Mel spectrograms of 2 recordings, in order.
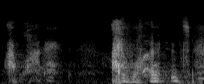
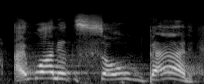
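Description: First: Breathy whisper rising to a low murmur; hushed craving. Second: Higher, slow, drawn-out longing; intense craving. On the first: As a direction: covet it under your breath. Acted craving, building from whisper. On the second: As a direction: burst out with aching want. Acted craving at its peak. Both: Acted.

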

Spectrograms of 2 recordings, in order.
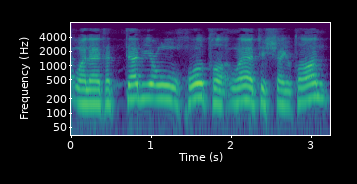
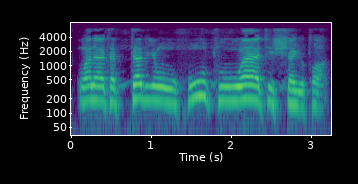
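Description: First: خطوات said "khutwaat", no vowel on ta; still ta in خطوات. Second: Said in the usual way. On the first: Shown as a demonstration. Teacher showing al-Duri's reading, خطوات as "khutwaat". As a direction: close the ta of خطوات straight into waw. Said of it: "قرأ الدوري بإسكان الطاء هكذا". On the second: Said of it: "قرأ الدوري بإسكان الطاء".

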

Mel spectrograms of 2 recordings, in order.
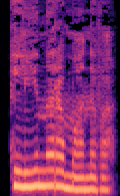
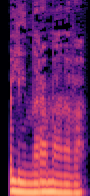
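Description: First: Put-on high, small girlish voice; meek schoolgirl reply, pitched up; timid schoolgirl. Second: Said in the usual way. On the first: A narrator's reading. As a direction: give the name shyly. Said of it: "ответила она тихо". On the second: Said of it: "осторожно предложила я".

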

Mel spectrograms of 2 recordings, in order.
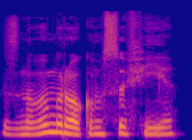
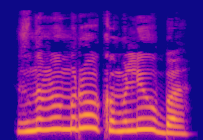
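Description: First: Lightly voiced man, subdued; soft, low-key male greeting, falling away; a hint of a quiet man; man's voice on phone. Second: Bright, high, loud holiday wish; happy, raised-voice New Year cheer; joyful greeting. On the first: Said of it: "Чую чоловічий голос". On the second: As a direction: greet a close friend with delight. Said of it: "говорю радісно". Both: A narrator's reading.

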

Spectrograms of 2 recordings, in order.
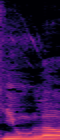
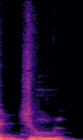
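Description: First: "Joomla" with a Y sound, YOOM-la; Y-sound pronunciation. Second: "Joomla" with a hard J, JOOM-la; J-sound pronunciation. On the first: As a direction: start "Joomla" like "you". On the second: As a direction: start "Joomla" like "June". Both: Shown as a demonstration. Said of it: "Is it really pronounced".

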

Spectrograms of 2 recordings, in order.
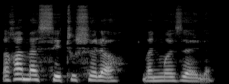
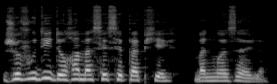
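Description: First: Put-on calm, even command to a naughty girl; calm firm order. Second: Firmer repeated order. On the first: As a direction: stay calm, no anger. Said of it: "d'un ton calme". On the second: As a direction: repeat the order with more weight. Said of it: "répéta madame de Fleurville". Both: A narrator's reading.

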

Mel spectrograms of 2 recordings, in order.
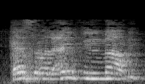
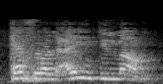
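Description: No difference in how they are said.

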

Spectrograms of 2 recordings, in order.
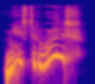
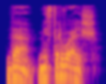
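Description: First: Put-on very high, drawn-out questioning old voice; old woman querying. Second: Said in the usual way. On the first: A narrator's reading. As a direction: ask back like a half-deaf old woman. Deaf old woman queries the name.

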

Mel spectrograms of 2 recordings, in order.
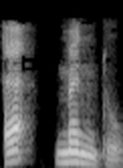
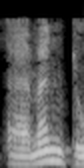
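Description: First: أأمنت with a glottal catch after short a; vowelled then silent hamza. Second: آمنت with long aa, no catch; long initial vowel. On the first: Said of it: "متحرك فساكن". (أأمنت بهمزة متحركة ثم ساكنة) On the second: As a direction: glide from the aa into mantu in آمنت. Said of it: "ألفا". (آمنت بمدّ الألف) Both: Shown as a demonstration.

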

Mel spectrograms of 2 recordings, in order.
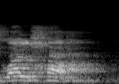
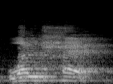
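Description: First: والحاء with dark backed "ho"; wrongly heavy ح. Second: والحاء with thin front "ha"; light ح. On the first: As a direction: thicken the vowel after ح in والحاء. (والحاء بتفخيم الحاء خطأً) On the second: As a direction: keep the vowel after ح in والحاء light. (والحاء بترقيق الحاء) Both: Shown as a demonstration. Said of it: "والحاء مش والحاء".

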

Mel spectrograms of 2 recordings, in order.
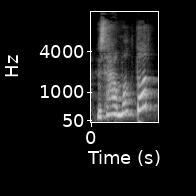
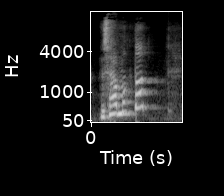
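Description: First: Raised, alarmed "Sao mất tích?"; first startled "Sao mất tích?", rising; startled question. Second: "Sao mất tích?" again, much higher and more alarmed; repeated "Sao mất tích?", pitched up in disbelief; more startled question. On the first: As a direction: ask in shock, the news just landing. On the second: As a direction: push the shock higher as it sinks in. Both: Retold or imitated. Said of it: "bạn mới hết hồn".

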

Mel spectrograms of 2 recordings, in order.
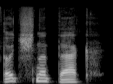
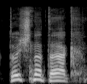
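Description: First: Slow, drawn-out repeat. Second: Eager. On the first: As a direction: draw out "Точно так" slowly. Jacques repeats himself. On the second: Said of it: "подхватил Жак". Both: A narrator's reading.

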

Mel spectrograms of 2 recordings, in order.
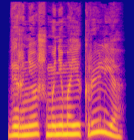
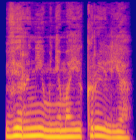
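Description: First: High, heated blurted question. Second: Slow, deliberate demand; defiant demand. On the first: Woman cutting off her lover's promise, blurting a challenge. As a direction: burst out with it, climbing in pitch. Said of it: "выпалила я". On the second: Woman challenging her lover, demanding it slowly and defiantly. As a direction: draw the demand out slowly, chin up. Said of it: "вздёрнув подбородок, добавила". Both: A narrator's reading.

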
